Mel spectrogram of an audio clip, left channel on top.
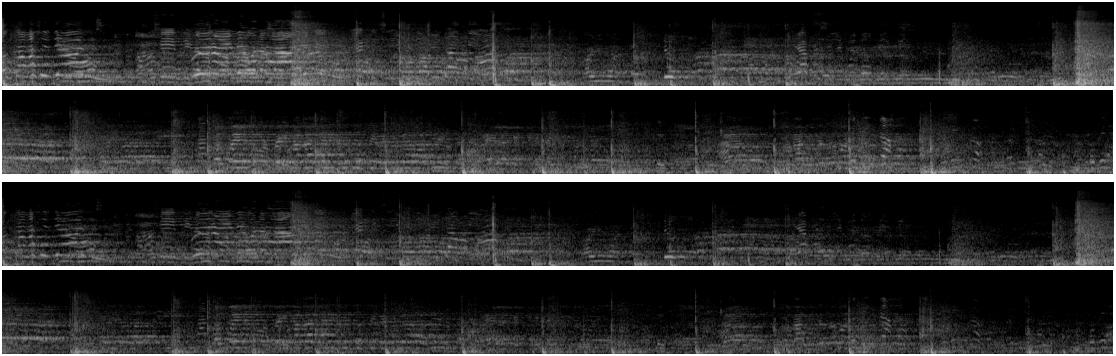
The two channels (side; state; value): right; quieter; 6.1 dB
